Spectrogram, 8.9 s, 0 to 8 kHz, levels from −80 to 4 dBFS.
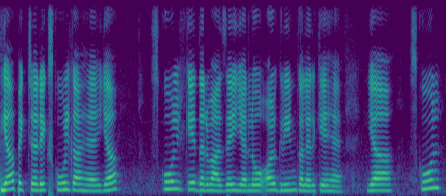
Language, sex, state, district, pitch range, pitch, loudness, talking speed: Hindi, female, Bihar, Lakhisarai, 235-280 Hz, 250 Hz, -21 LUFS, 125 wpm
